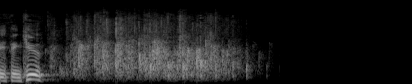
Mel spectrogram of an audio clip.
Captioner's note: applause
